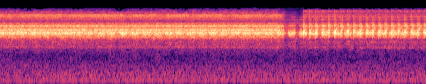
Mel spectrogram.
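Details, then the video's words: Cicadas produce a constant high buzzing drone that briefly dips near the four-second mark, then resumes as a rapidly pulsing, throbbing buzz. "Cicada Called || ឪរៃអើយរៃយំ"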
